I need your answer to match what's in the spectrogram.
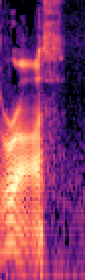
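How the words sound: The word is said with a British vowel. "the British pronunciation is Roth"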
